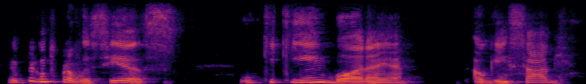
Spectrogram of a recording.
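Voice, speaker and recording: A male teacher from giving a casual classroom lesson, animated and jokey, speaking to his students as a group. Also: on the high side, a little slow, breathy edge. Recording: muffled lo-fi recording.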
